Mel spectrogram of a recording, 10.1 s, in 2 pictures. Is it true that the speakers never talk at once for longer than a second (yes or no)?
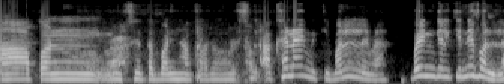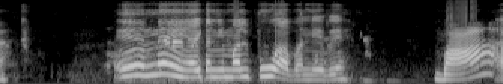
yes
